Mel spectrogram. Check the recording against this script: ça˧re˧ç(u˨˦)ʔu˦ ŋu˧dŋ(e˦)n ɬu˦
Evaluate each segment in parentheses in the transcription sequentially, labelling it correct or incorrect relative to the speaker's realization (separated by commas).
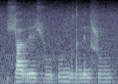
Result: incorrect, correct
